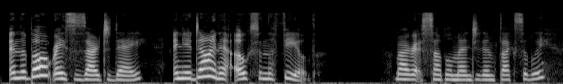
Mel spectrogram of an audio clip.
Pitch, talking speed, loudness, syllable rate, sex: 250 Hz, 190 wpm, -18 LUFS, 6.5 syllables/s, female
